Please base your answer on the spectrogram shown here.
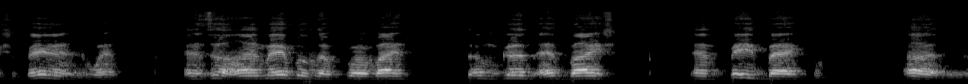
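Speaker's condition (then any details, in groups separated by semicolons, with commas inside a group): ALS, speech-generating device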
